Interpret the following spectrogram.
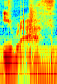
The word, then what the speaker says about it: Erath: willamette valley was dick iraf and just an aside here in case you're curious that's spelled e-r-a-t-h kind of like earth just moved that r up a little bit earlier so within the oregon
